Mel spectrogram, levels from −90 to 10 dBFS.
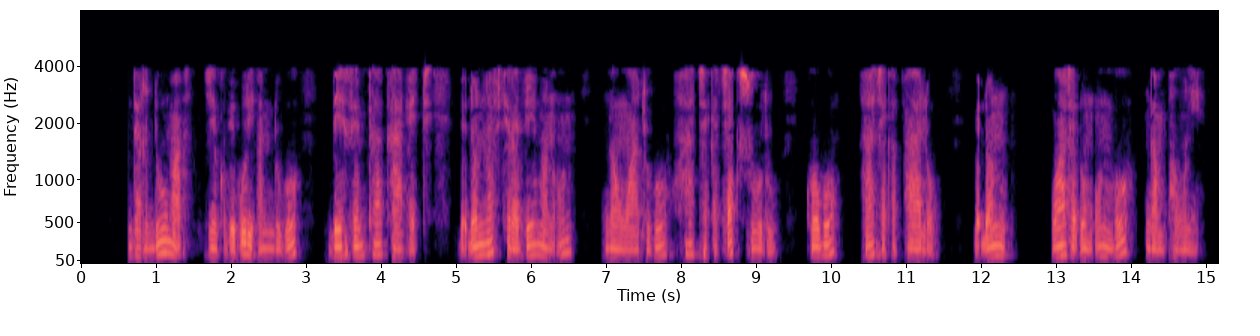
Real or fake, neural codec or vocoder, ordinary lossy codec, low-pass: real; none; AAC, 16 kbps; 7.2 kHz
